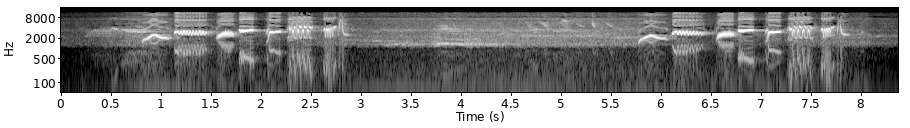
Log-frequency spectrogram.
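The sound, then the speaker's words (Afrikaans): An olive thrush sings two clear, fluty phrases of varied whistled notes, separated by a few seconds of faint background chirring. The bird sounds loud, with no talking. “Nou die gewone luister hier by ons is die olyfluister, een van die oggend se mooiste sangers.”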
